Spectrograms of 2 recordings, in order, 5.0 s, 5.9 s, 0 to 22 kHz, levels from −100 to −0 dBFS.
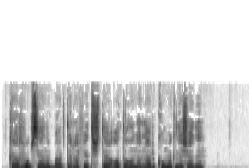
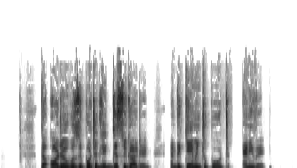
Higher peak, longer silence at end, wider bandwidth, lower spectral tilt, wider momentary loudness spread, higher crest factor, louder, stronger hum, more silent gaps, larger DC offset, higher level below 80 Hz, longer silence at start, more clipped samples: about the same, 0 dBFS vs 0 dBFS; first, 0.9 s vs 0.7 s; second, 11.5 kHz vs 15.5 kHz; about the same, -4.5 dB/octave vs -3.5 dB/octave; second, 11 LU vs 14 LU; about the same, 22 dB vs 18 dB; second, -22 LUFS vs -16 LUFS; neither; second, none vs 3.35-3.39 s, 4.73-4.82 s; neither; first, -48 dBFS vs -54 dBFS; second, 0.2 s vs 0.8 s; neither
